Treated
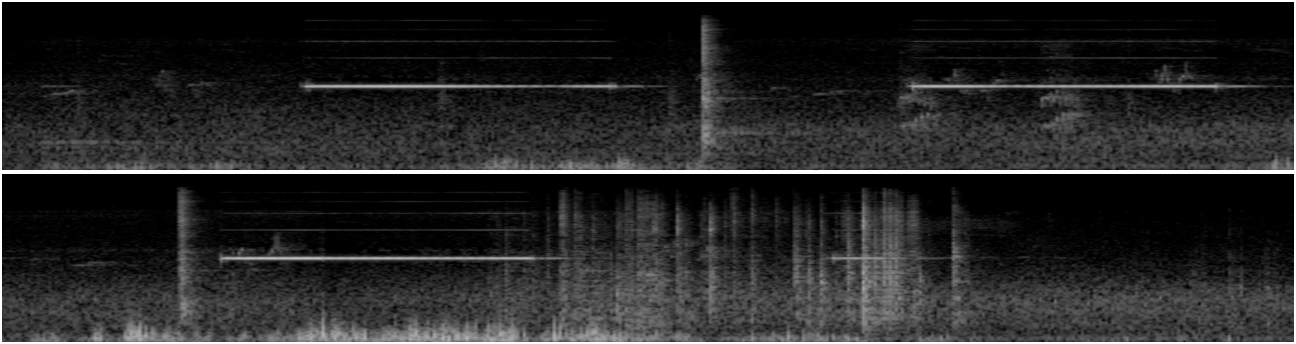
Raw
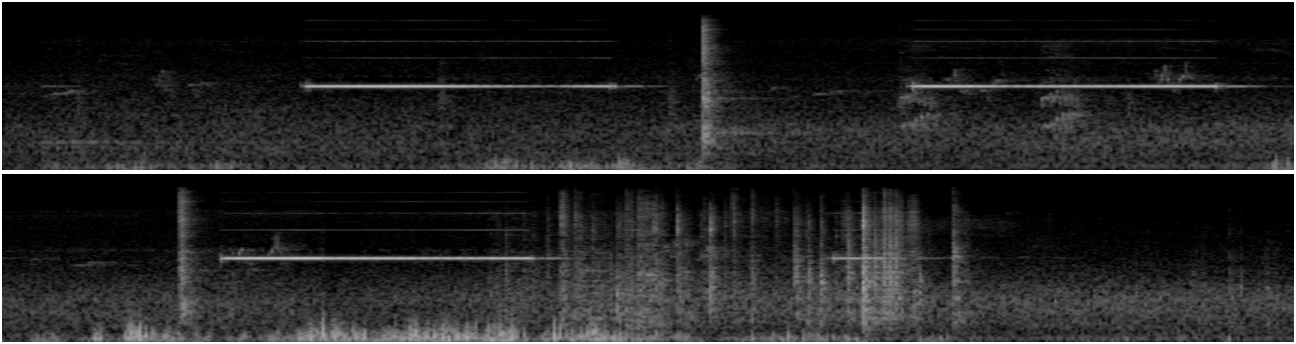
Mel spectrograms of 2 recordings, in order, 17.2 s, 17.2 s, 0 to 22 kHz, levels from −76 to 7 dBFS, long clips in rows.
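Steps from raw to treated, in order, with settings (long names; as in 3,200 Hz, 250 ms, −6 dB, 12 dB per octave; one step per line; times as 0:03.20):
low-shelf EQ 410 Hz +3.5 dB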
